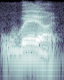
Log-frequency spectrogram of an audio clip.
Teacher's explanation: where 그냥 h가 없는 것처럼 소리가 나고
